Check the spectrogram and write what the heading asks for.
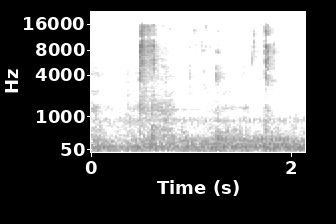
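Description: Near-quiet room with a faint steady low hum and a soft click about half a second in.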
